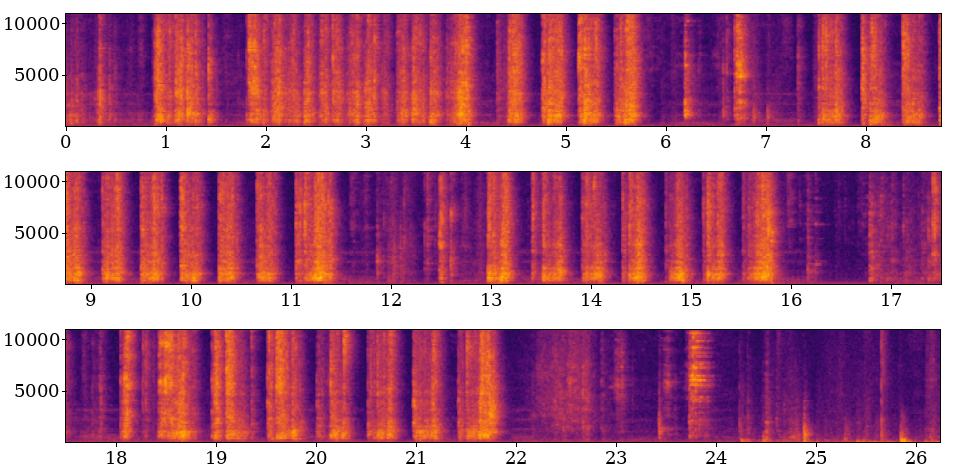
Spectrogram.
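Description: A small part rubbed back and forth on a sheet of sandpaper, a rasping scrape at about two strokes a second, roughing up the surface for an epoxy bond. The strokes pause briefly partway through and stop a few seconds before the end.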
